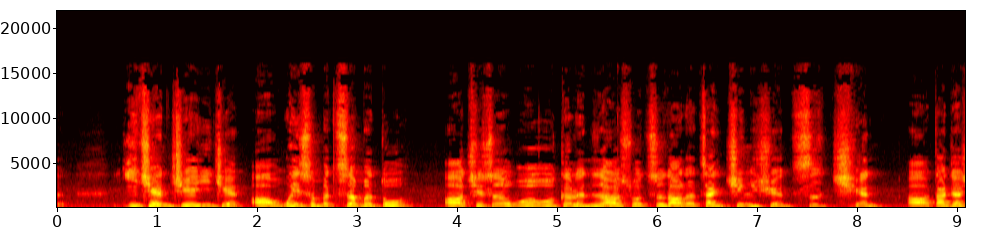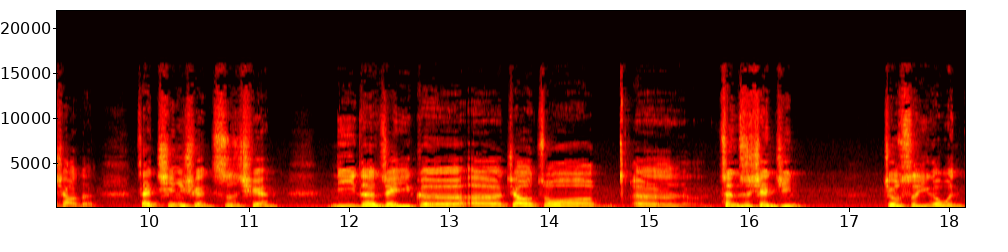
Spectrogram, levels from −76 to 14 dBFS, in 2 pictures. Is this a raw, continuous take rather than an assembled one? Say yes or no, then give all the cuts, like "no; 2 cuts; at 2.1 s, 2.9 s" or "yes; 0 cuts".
no; 1 cut; at 1.9 s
